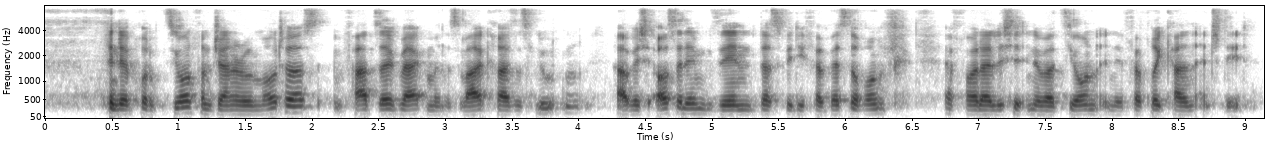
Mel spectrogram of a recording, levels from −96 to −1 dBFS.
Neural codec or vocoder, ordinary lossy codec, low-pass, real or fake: codec, 16 kHz, 4.8 kbps, FACodec; Opus, 64 kbps; 7.2 kHz; fake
